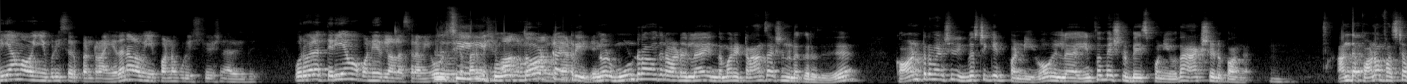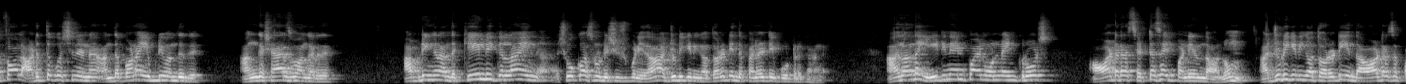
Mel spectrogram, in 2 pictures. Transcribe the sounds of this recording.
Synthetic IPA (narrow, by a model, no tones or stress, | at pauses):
t̪ɾɪjaːmɐɐʋɐŋɡɐɛp̬ːɐɽisɐɾpɐɳːɾãːŋɡɐɛðɐnaːlɐʋɐŋɡɐpɐɳːɐk̬ːuːɽijɐsɪt͡ʃːʊʋeːʂɐnɐɾɯkːɯðɯ | ɔɾɯʋeːlɐt̪ɛɾɪjaːmɐpɐɳːiːɾklaːlːɐsaːɾɐʋɐŋɡɐsipːoːŋɡɐɐːɾɡkɐʈɾiɪnːoːɾɯmuːɳɖɾaːʋɐðɯnaːɽɯlɐɪnd̪ɐmaːd̪ɾiʈɾaːnsaːkʂɐnɐɽɐk̬ːɯɾɐðɯ | kaːɳʈɾɐʋɛnʂɐnɪnʋɛsʈɪɡeːʈ̚pɐɳːɪjõːɪlːɐɪnfɐɾmeːʂɐnbeːspɐɳːɪjõːt̪ãːaːkʂɐnɛɽɯpːaːŋɡɐ | ɐnd̪ɐpɐɳɐ̃fɐsʈɐfaːlɐɽɯt̪ːɐkʋɐsʈːɐnɛnːɐɐnd̪ɐpɐnɐ̃ɛp̬ːɐɽiʋɐnd̪ɐðɯ | ʔɐŋɡɐʂeːɐɾsʋaːŋɡɪɾɐðɯ | ɐp̬ːɐɽɪŋɡɐɾɐnd̪ɐkeːɭʋɪk̬ːɯlːãːʂoːkaːsnoːɽijɐʃʊʃupɐɳːɪðãːɐd͡ʒuːɽɪk̬ːɐʈɪkːaːt̪ɔːɾɪʈ̬iɪnd̪ɐpɛnɐlʈipoːʈːɪɾɯkːa̰ːŋɡɐ | ʔɐ̰ðɐnaːlɐt̪ãːeːʈ̬ːinɐɪnpaːɪ̃ɳʈʋɐnːɐɪnkɪɾoːɾs | aːɾɖɐɾɐsɛʈːɪsɐɪɖ̚pɐɳːɪɾɯnd̪a̰ːlʊmɐd͡ʒuːɽɪk̬ːɐnɪkːaːt̪ɔːɾɪʈ̬ːiɪnd̪ɐaːɾɖɐɾɐs̬p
